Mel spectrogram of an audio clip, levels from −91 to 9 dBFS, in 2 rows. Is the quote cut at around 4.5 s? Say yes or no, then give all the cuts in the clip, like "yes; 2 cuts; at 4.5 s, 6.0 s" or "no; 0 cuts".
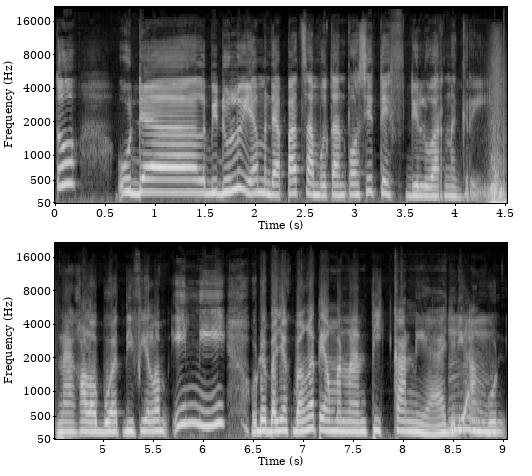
yes; 1 cut; at 4.5 s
